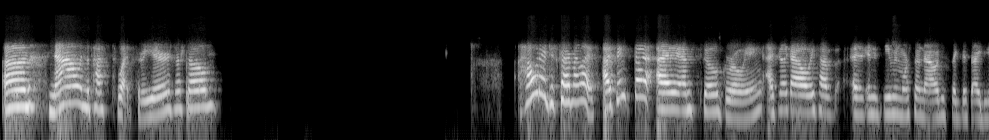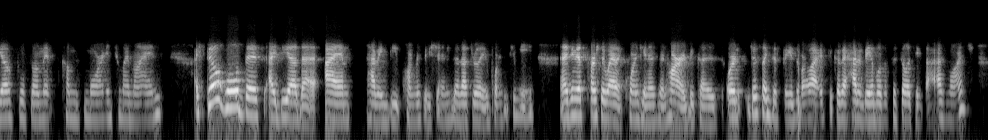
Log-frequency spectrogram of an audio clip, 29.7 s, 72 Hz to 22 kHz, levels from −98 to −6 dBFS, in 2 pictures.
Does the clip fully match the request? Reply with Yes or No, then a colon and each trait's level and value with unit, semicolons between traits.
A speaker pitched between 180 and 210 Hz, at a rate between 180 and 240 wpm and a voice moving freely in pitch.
Yes: medium, 185 Hz; average, 190 wpm; wide, 6.8 semitones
